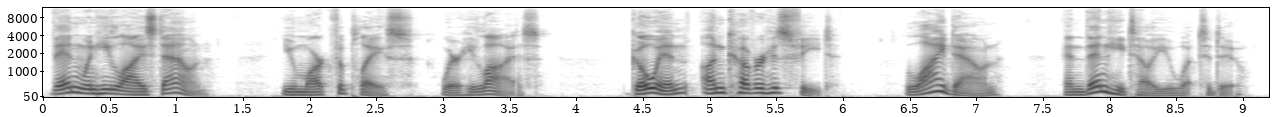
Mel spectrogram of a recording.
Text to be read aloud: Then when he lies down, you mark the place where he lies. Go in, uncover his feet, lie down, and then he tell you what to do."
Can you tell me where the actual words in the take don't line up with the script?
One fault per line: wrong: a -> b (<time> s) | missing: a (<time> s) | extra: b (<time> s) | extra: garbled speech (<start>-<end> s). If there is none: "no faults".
no faults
